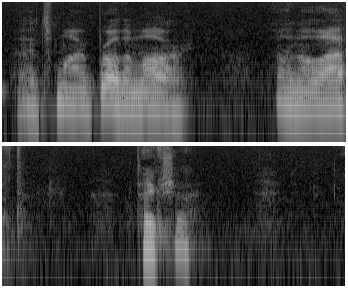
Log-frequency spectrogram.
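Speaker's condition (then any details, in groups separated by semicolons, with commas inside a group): Parkinson's disease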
